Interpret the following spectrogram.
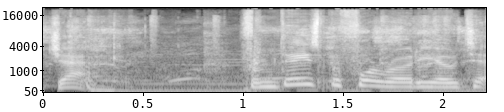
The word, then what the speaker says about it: Jacques: In 2019 Travis released a collaborative student project titled Jackboys, a play on title to his real name Jacques or as he pronounces it Jack.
